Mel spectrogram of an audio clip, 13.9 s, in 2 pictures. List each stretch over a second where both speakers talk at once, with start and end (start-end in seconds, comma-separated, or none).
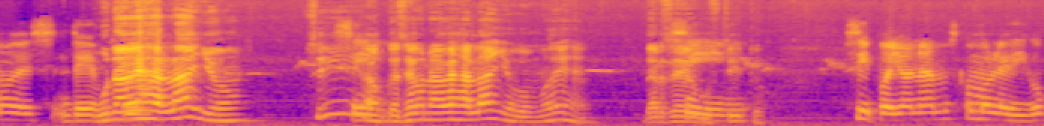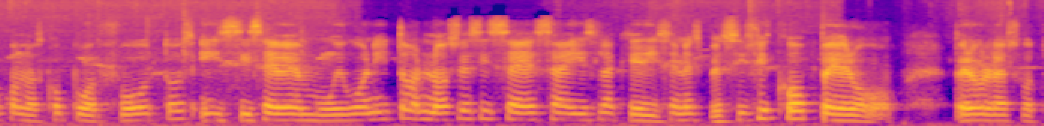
none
